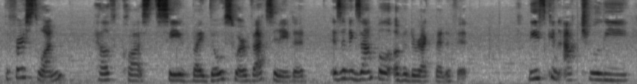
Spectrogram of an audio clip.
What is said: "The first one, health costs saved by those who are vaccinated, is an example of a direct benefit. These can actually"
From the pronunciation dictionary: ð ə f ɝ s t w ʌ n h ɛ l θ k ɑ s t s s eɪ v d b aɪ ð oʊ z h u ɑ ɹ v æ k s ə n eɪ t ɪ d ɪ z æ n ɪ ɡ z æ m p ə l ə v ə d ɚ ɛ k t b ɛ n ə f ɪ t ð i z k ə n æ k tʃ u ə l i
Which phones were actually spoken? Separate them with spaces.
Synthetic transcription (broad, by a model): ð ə f ɝ s t w ʌ n h ɛ l θ k ɑ s t s s eɪ v d b aɪ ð oʊ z h u ɑ ɹ v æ k s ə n eɪ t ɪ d ɪ z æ n ɪ ɡ z æ m p ə l ə v ə d ɚ ɛ k t b ɛ n ə f ɪ t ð i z k ə n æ k tʃ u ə l i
